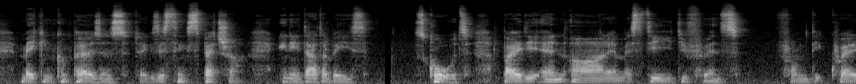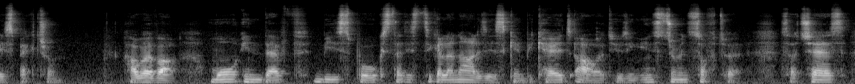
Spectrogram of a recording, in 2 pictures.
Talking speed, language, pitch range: 115 wpm, English, 95-120 Hz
